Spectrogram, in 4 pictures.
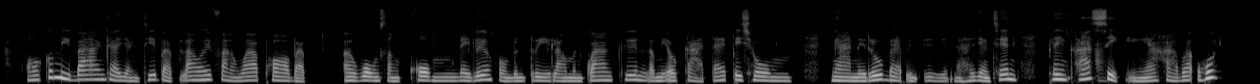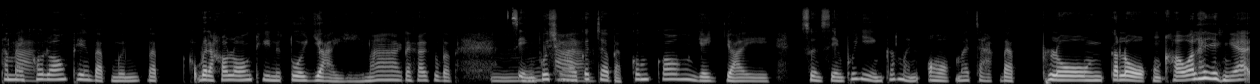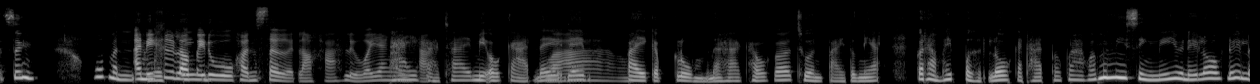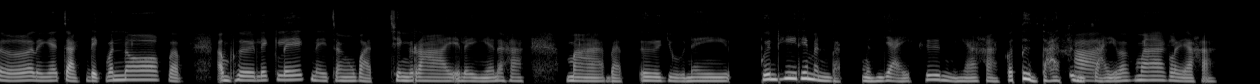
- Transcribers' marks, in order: tapping; stressed: "ใหญ่"
- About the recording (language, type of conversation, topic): Thai, podcast, รสนิยมการฟังเพลงของคุณเปลี่ยนไปเมื่อโตขึ้นไหม?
